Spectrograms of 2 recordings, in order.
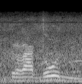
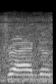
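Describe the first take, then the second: First: The word is said with Ilonggo pronunciation. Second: The word is said with English pronunciation. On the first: "to dragon" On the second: "a difference in pronunciation from dragon"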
